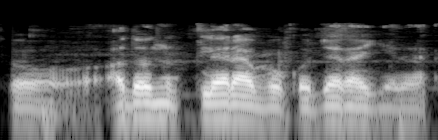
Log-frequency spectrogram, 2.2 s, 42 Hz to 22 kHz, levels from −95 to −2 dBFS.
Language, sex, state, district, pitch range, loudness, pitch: Kannada, male, Karnataka, Bijapur, 90-115 Hz, -17 LUFS, 105 Hz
